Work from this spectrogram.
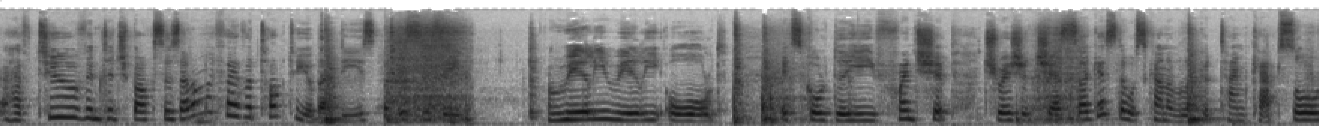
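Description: Casual home vlogger, woman, medium pitch, chatty and unscripted, faint hiss on the camera mic. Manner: chatty, filler-heavy, thinking aloud while working. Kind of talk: casual show-and-tell narration. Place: basement room at home, indoors.

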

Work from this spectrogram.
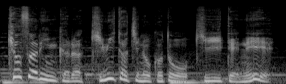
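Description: A man's voice: a little high, sing-song, moderate pace. A man playing a genial, businesslike landlord in a game, courteous and assured. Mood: grateful. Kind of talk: Japanese game voice acting. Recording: music behind the voice.

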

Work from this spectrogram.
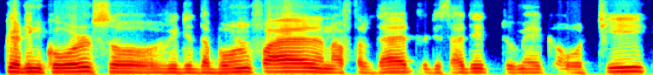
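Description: A man's voice: mid-range voice, gravelly, dark tone, no room sound, rough recording. A man casually narrating a family camping trip vlog, filmed on a phone from a car and at a campsite. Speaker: vlogger.

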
